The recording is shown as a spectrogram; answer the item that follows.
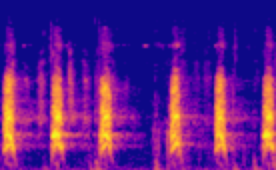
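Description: A dog barks six times in sharp, evenly spaced bursts, with a short gap midway through.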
